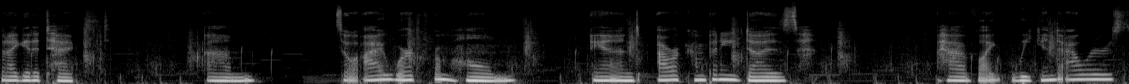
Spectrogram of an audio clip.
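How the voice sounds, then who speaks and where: Soft-spoken and medium in pitch, a woman speaks at a very slow pace with long, frequent pauses and fairly even intonation. The sound is dry and close with no echo, with music in the background. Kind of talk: soft-spoken ASMR gaming chat.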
